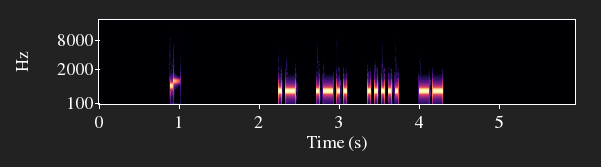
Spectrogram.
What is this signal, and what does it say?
Morse code, heard as a keyed tone, about 28 wpm, spaced as for 20 wpm, 700 Hz. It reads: AL5M
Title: USA Call Signs - 2x Character Spacing - 28wpm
